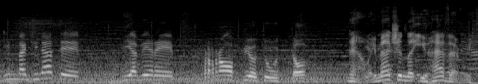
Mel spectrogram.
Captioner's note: speaking in foreign language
